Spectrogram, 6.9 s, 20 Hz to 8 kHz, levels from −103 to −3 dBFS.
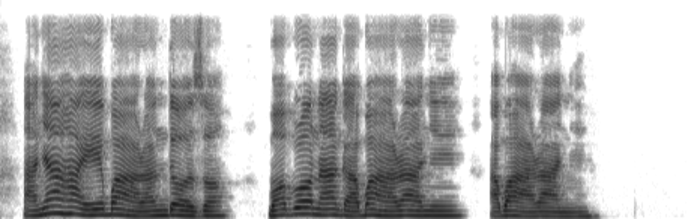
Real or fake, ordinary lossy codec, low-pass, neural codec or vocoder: real; none; 7.2 kHz; none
